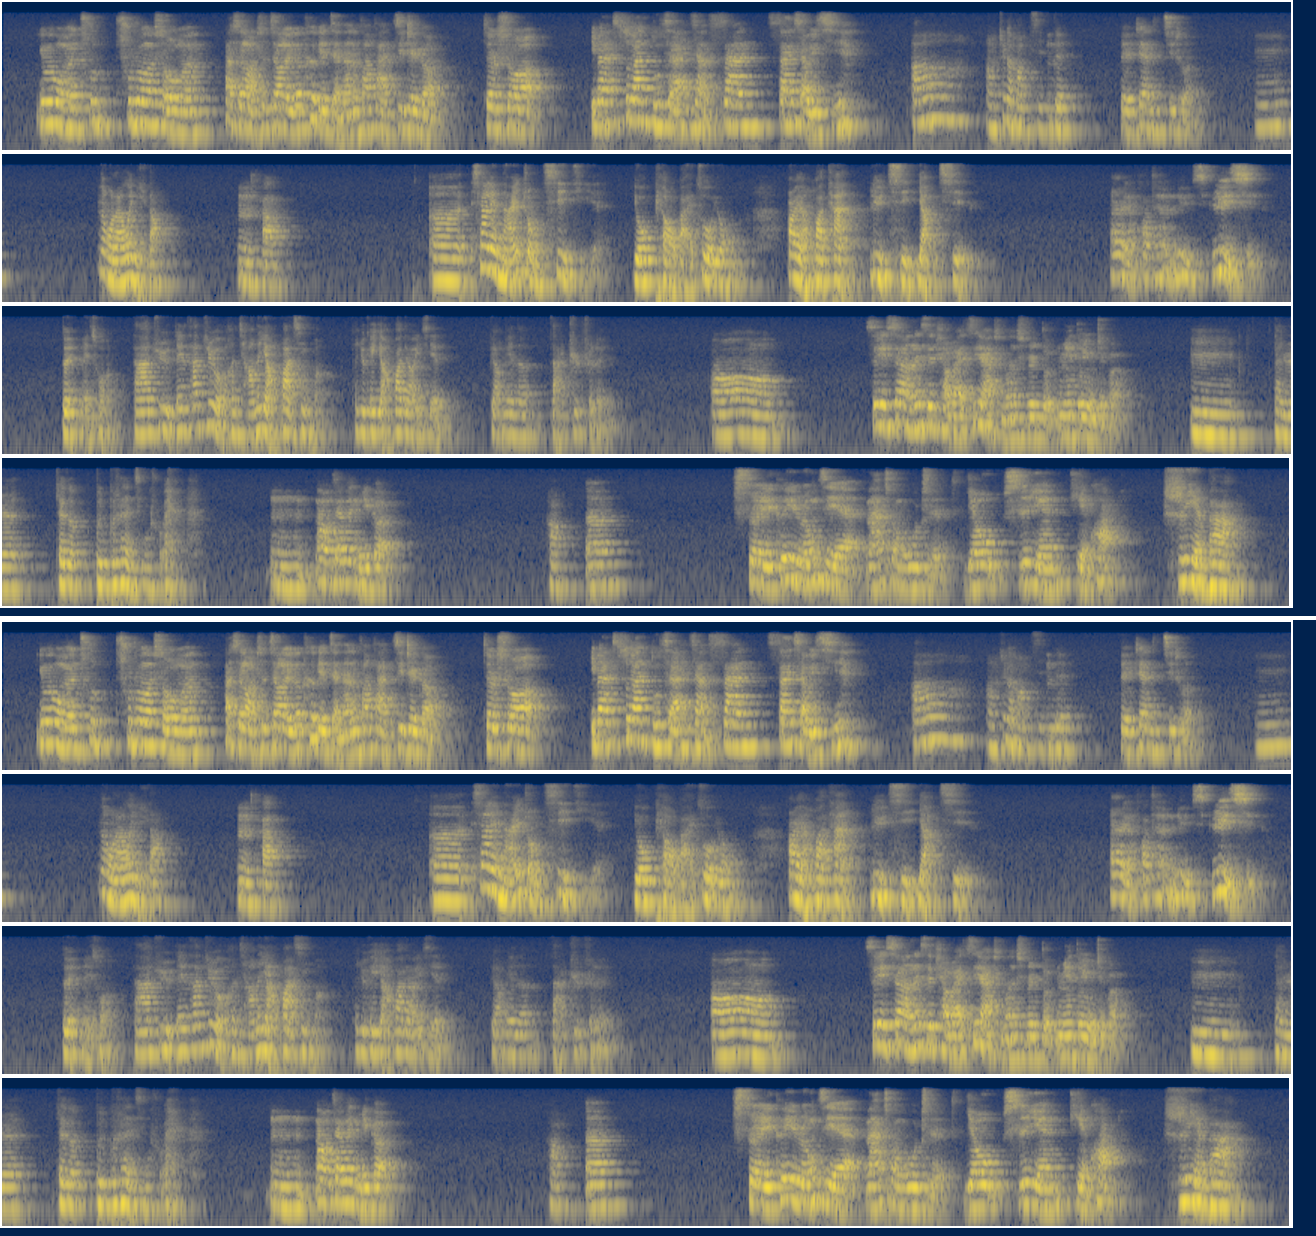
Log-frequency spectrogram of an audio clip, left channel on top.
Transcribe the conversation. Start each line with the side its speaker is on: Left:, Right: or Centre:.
Right: 因为我们初初中的时候，我们化学老师教了一个特别简单的方法记这个，就是说，一般酸读起来很像三，三小于七。<laughs>
Left: 啊啊，这个好记，
Right: 嗯，
Left: 对，
Right: 对，这样就记住了。
Left: 嗯，那我来问你一道，
Right: 嗯，好，
Left: 呃，下列哪一种气体有漂白作用？二氧化碳、氯气、氧气。
Right: 二氧化碳氯气，氯气。
Left: 对，没错，它具，因为它具有很强的氧化性嘛，它就可以氧化掉一些表面的杂质之类的。
Right: 哦，所以像那些漂白剂啊什么的，是不是都里面都有这个？
Left: 嗯，感觉这个不不是很清楚哎。
Right: 嗯，那我再问你一个，
Left: <laughs> 好，
Right: 嗯，水可以溶解哪种物质？油、食盐、铁块。
Left: 食盐吧，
